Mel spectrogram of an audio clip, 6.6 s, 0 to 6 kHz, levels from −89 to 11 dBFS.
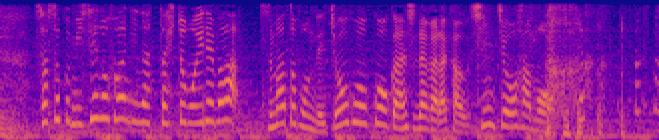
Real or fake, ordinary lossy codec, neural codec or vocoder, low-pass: fake; none; vocoder, 44.1 kHz, 80 mel bands, Vocos; 5.4 kHz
